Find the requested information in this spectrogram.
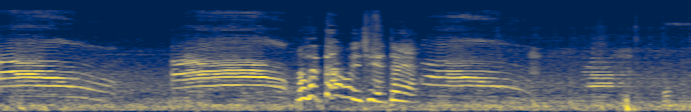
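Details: Pet cat in a funny cat compilation uttering long, loud, drawn-out meows that slide downward, with quicker wavering cries in the middle and faint background noise.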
